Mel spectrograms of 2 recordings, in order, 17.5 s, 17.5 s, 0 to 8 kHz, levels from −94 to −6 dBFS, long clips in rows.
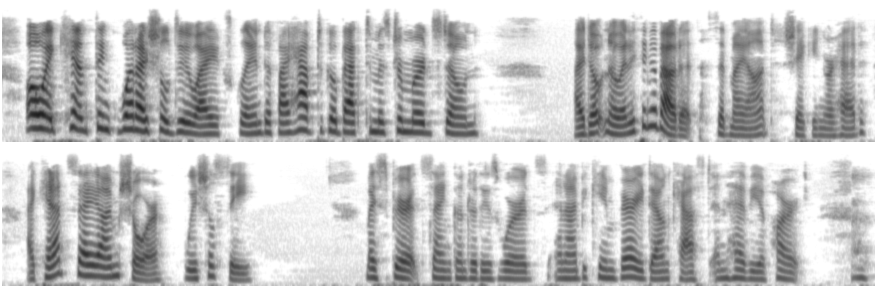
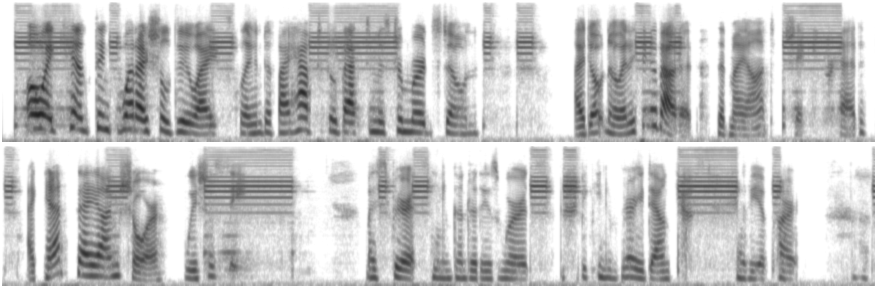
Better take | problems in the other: first | noise reduction (neural diffusion model UNIVERSE++)

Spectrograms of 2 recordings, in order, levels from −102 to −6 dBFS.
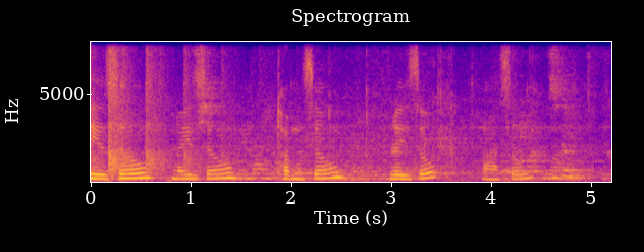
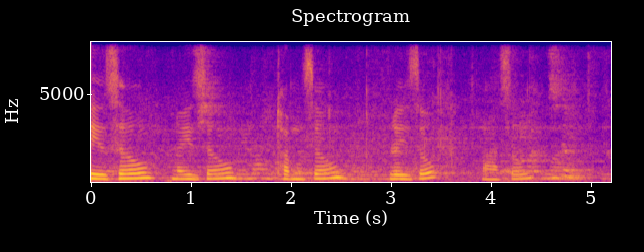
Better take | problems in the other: second | background sound (Clapping); 15 dB below the speech

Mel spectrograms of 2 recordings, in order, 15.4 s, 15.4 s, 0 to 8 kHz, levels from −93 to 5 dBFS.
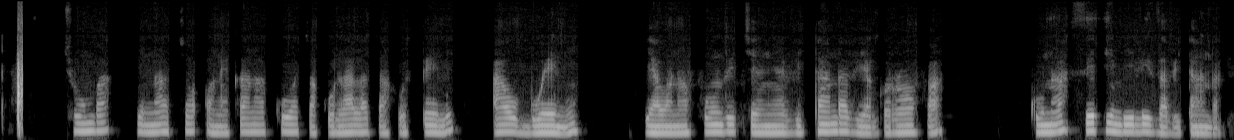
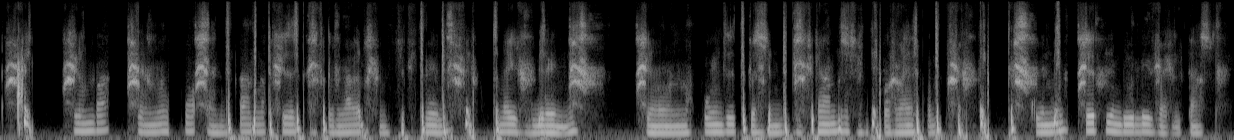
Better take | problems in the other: first | noise reduction (neural diffusion model UNIVERSE++)

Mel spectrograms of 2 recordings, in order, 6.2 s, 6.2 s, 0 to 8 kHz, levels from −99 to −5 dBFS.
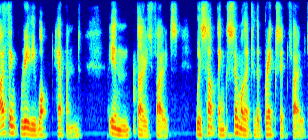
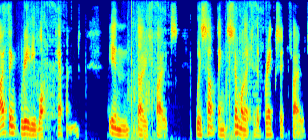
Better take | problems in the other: first | noise reduction (classical method spectral subtraction)

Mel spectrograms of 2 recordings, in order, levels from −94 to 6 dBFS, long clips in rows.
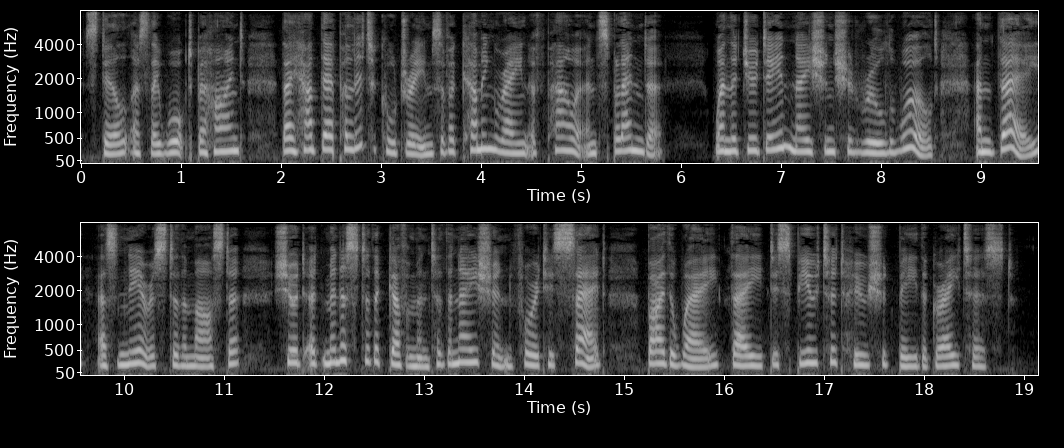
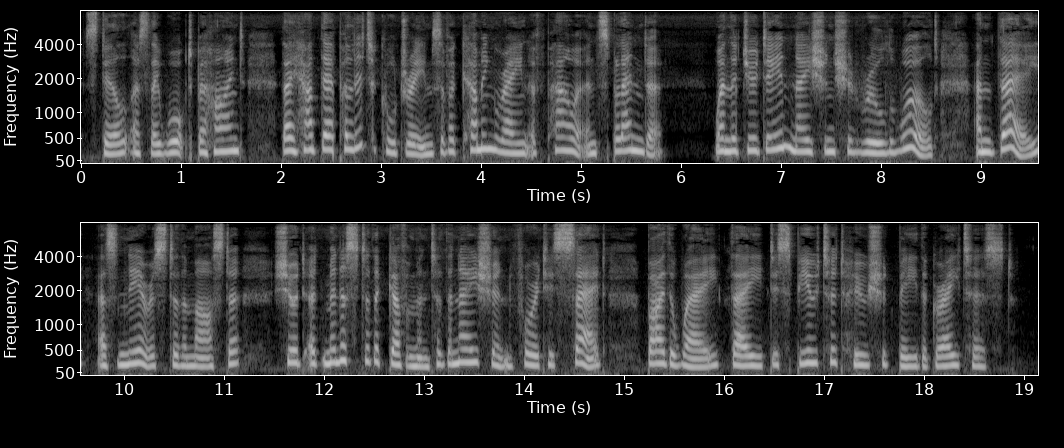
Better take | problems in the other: first | noise reduction (neural mask model Resemble Enhance denoiser)

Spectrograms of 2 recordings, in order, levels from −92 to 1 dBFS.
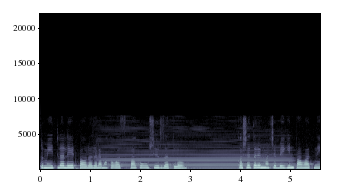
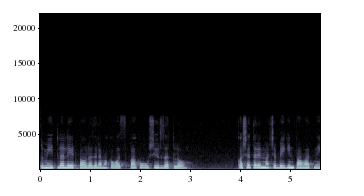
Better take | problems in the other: second | background sound (Bowed string instrument); 18 dB below the speech

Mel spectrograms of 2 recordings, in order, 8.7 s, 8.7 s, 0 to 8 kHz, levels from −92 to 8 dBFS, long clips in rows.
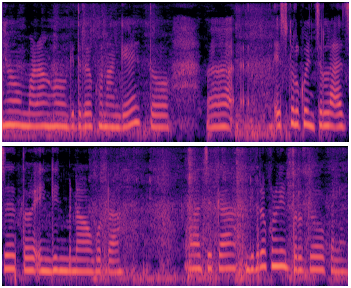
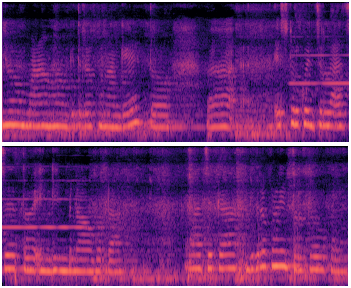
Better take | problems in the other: first | background sound (Wind instrument, woodwind instrument); 12 dB below the speech // room echo; dies away in 1.8 s

